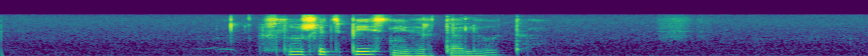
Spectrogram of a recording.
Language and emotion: Russian, sad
